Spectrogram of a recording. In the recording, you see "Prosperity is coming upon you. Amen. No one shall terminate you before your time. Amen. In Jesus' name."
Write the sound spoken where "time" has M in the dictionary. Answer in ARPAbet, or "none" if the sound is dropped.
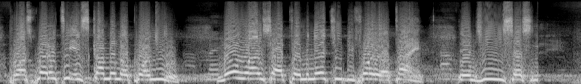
none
